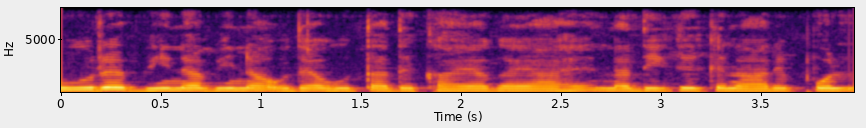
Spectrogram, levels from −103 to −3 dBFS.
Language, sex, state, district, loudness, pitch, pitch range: Hindi, female, Chhattisgarh, Bilaspur, -18 LUFS, 205 Hz, 200-215 Hz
